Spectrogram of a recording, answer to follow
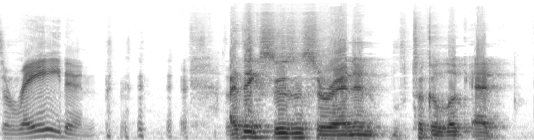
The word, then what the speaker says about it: Sarandon: Of course, someone's going to tell me, you have to pronounce the A long. It's Sarandon.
